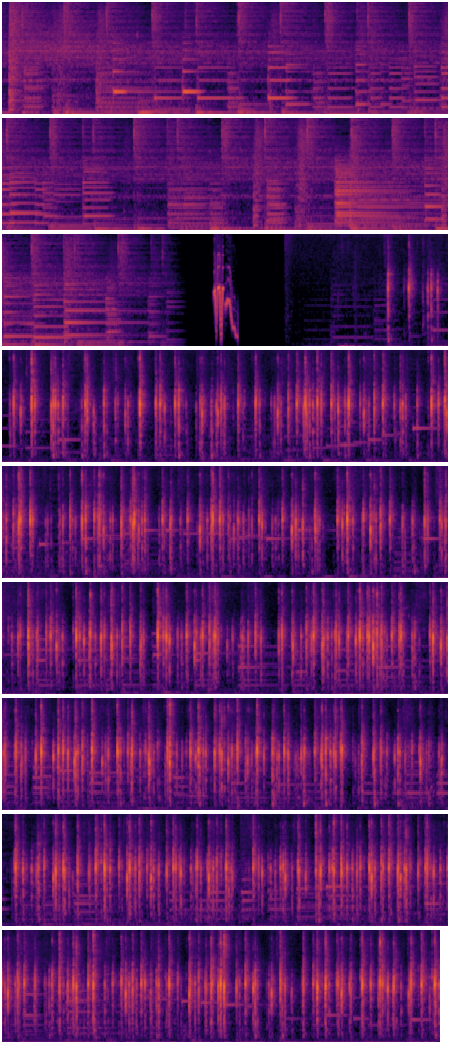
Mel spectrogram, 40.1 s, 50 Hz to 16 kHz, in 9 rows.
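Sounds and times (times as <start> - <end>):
fast typing on mechanical keyboard: 12.7 - 40.0.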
